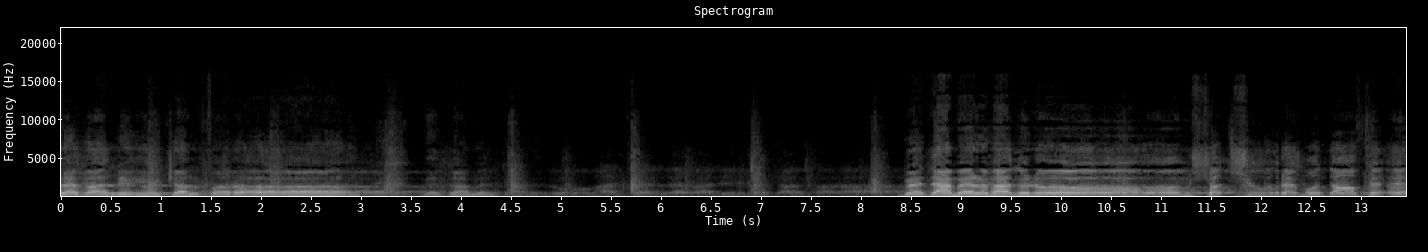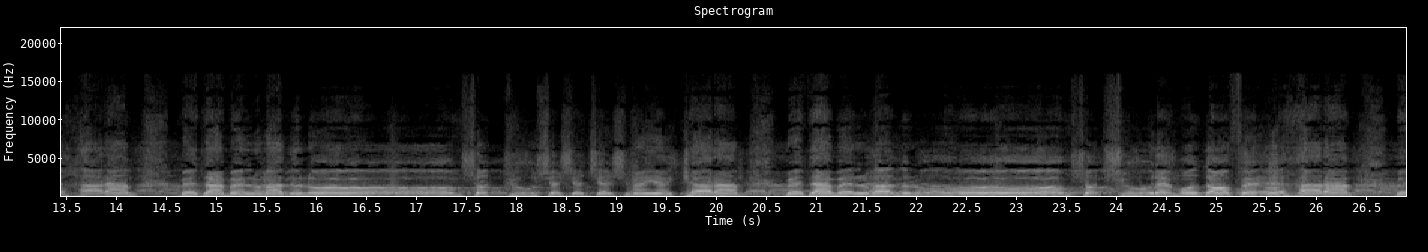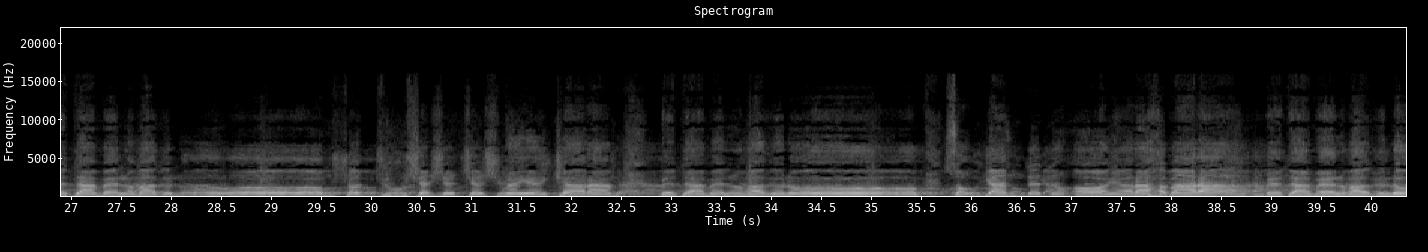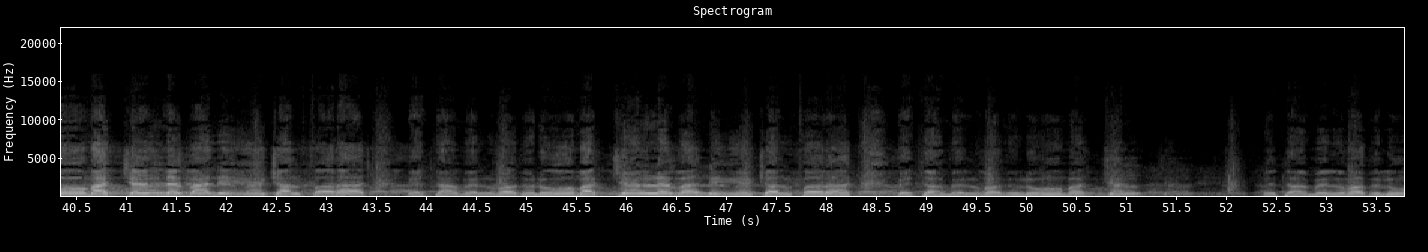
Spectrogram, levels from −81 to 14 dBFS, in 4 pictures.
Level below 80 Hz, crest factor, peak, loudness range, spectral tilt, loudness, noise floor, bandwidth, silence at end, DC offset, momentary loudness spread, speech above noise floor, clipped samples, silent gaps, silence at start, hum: -66 dBFS; 20 dB; -6 dBFS; 8 LU; -5 dB/octave; -26 LUFS; -52 dBFS; 16 kHz; 0 s; under 0.1%; 13 LU; 27 dB; under 0.1%; none; 0 s; none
